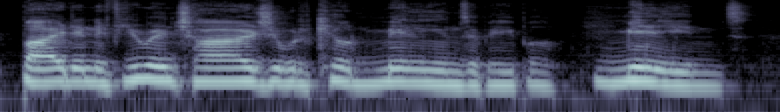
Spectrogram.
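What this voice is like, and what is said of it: Imitates another person's voice. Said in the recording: “I've clearly been working on my impression. ... Decent.”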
